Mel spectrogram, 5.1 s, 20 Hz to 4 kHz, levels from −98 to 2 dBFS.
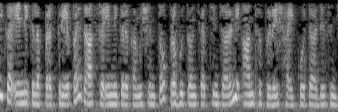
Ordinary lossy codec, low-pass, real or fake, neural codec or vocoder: none; 3.6 kHz; real; none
